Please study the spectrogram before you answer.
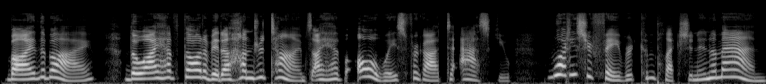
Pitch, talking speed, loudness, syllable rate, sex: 250 Hz, 210 wpm, -19 LUFS, 5.4 syllables/s, female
